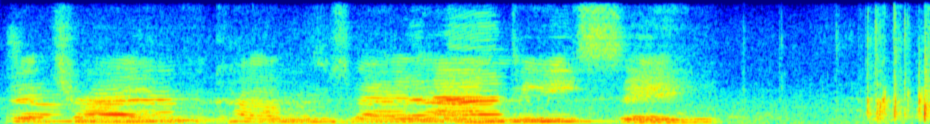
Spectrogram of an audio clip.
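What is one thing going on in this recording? Children read out together in clear young voices.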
